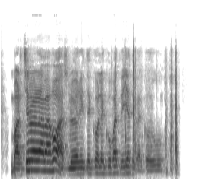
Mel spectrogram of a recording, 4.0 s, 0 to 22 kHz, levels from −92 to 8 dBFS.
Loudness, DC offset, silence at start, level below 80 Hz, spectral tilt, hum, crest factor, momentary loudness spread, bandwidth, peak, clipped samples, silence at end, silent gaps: -16 LUFS; under 0.1%; 0.25 s; -62 dBFS; -4.5 dB/octave; none; 16 dB; 16 LU; 8.2 kHz; 0 dBFS; under 0.1%; 0.4 s; none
